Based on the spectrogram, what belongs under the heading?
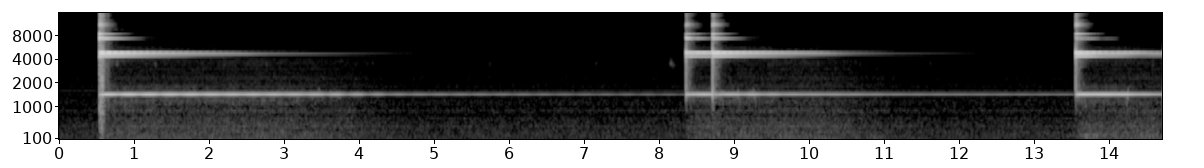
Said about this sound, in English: After the three bells, we'll get started.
